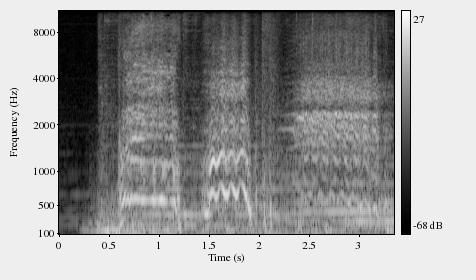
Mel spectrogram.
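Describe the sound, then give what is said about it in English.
A horse rearing up lets out a loud, wavering whinny with a trembling, quavering pitch in the middle, sustained over several seconds. “The horse suddenly rears up,”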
